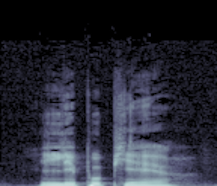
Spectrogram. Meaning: plural of paupière
- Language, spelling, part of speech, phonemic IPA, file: French, paupières, noun, /po.pjɛʁ/, Fr-paupières.ogg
